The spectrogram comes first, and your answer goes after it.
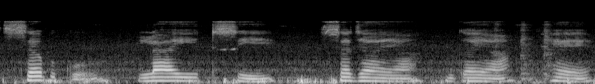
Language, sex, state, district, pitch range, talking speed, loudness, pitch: Hindi, female, Bihar, Katihar, 135-165 Hz, 60 wpm, -18 LUFS, 150 Hz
